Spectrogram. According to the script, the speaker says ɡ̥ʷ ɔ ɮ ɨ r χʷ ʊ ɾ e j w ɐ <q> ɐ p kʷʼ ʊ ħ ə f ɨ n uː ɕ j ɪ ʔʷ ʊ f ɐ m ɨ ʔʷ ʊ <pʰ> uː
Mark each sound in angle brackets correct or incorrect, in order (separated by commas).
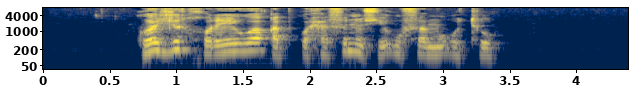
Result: correct, incorrect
